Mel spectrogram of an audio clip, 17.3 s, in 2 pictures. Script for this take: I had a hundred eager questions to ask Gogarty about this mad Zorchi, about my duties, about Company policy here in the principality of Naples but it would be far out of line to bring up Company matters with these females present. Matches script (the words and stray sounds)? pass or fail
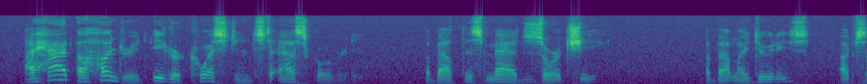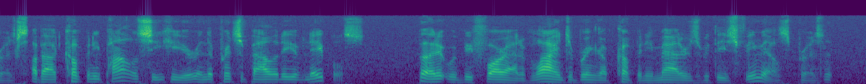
fail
